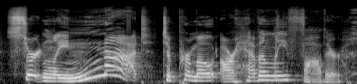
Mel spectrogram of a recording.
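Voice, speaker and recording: A man voicing an indignant, pious woman letter writer, reading slowly and solemnly. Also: high voice, huge pitch swings, noisy background, pitched above the performer's own voice, exaggerated voice. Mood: reproachful. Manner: slow, solemn and reproachful.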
